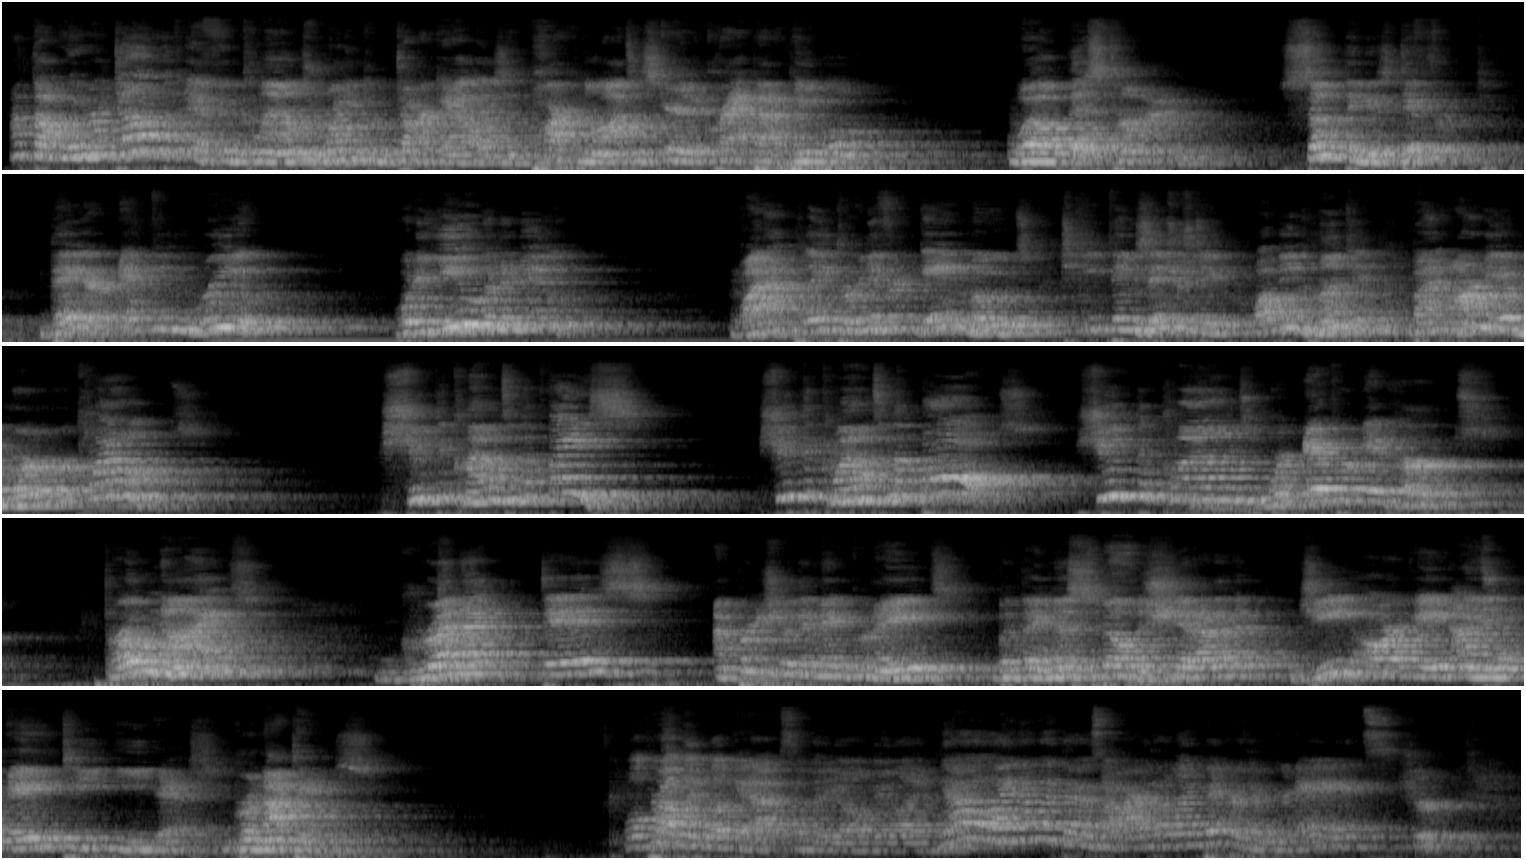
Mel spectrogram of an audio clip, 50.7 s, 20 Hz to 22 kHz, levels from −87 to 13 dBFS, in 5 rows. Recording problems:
off-mic speech; far
room echo; noticeable; dies away in 1.2 s

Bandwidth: 15 kHz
